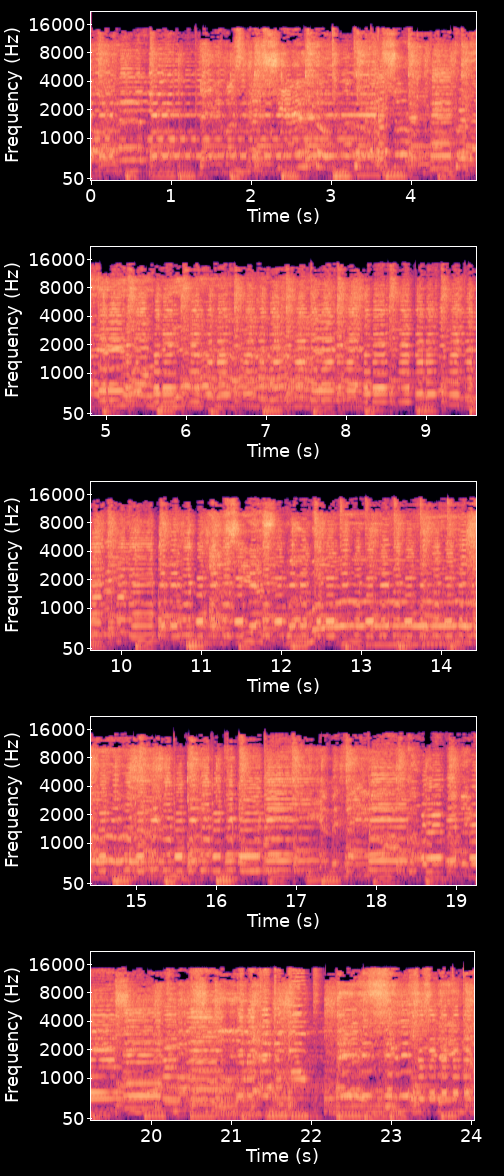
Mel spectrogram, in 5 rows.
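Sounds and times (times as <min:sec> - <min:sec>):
button accordion melody: 0:00.0 - 0:24.0.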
